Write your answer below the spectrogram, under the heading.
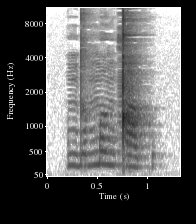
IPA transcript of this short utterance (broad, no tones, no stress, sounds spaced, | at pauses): n d ɤ ŋ͡m ɤ ŋ ǃ a kʷ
